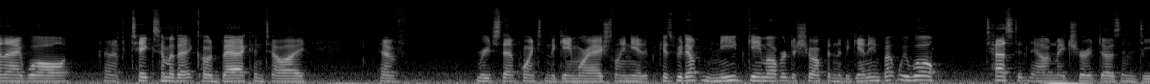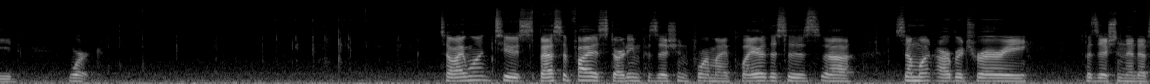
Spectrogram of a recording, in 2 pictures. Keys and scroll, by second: 13.8-16.8 typing, 18.8-20.9 typing, 22.3-23.0 typing.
